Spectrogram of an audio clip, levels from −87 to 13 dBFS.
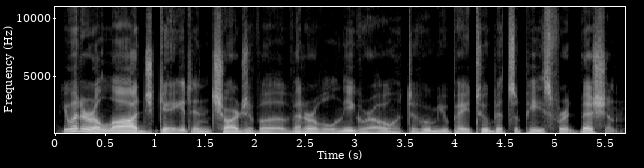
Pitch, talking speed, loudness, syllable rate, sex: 115 Hz, 210 wpm, -20 LUFS, 5.6 syllables/s, male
